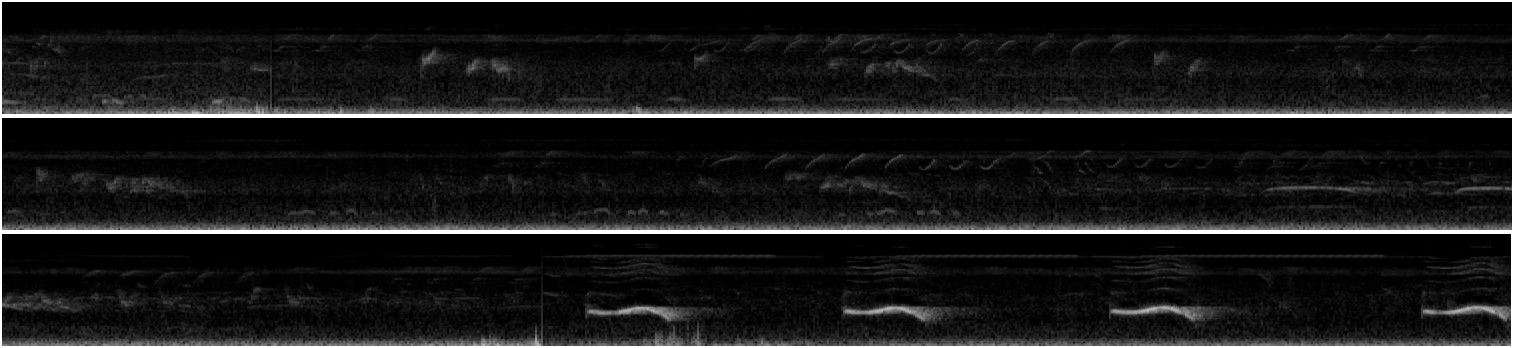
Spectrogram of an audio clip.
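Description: Birds chirping and calling over a low rumble of wind on the microphone. Near the end, after a thump, one bird gives four loud rising-and-falling calls about a second and a half apart.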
